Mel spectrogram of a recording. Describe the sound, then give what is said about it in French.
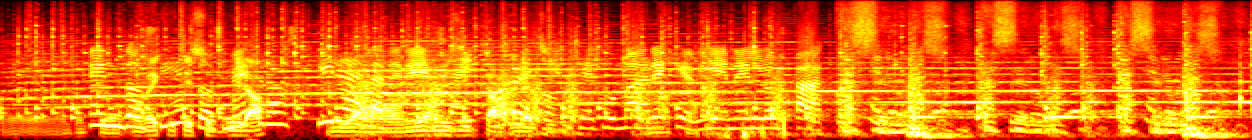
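Many cooking pots clang and ring as they are struck with spoons in a dense, overlapping din of a South American street protest, with faint voices mixed into the loud metallic clatter. “sur lequel elle utilise le son des casseroles des rues sud-américaines.”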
